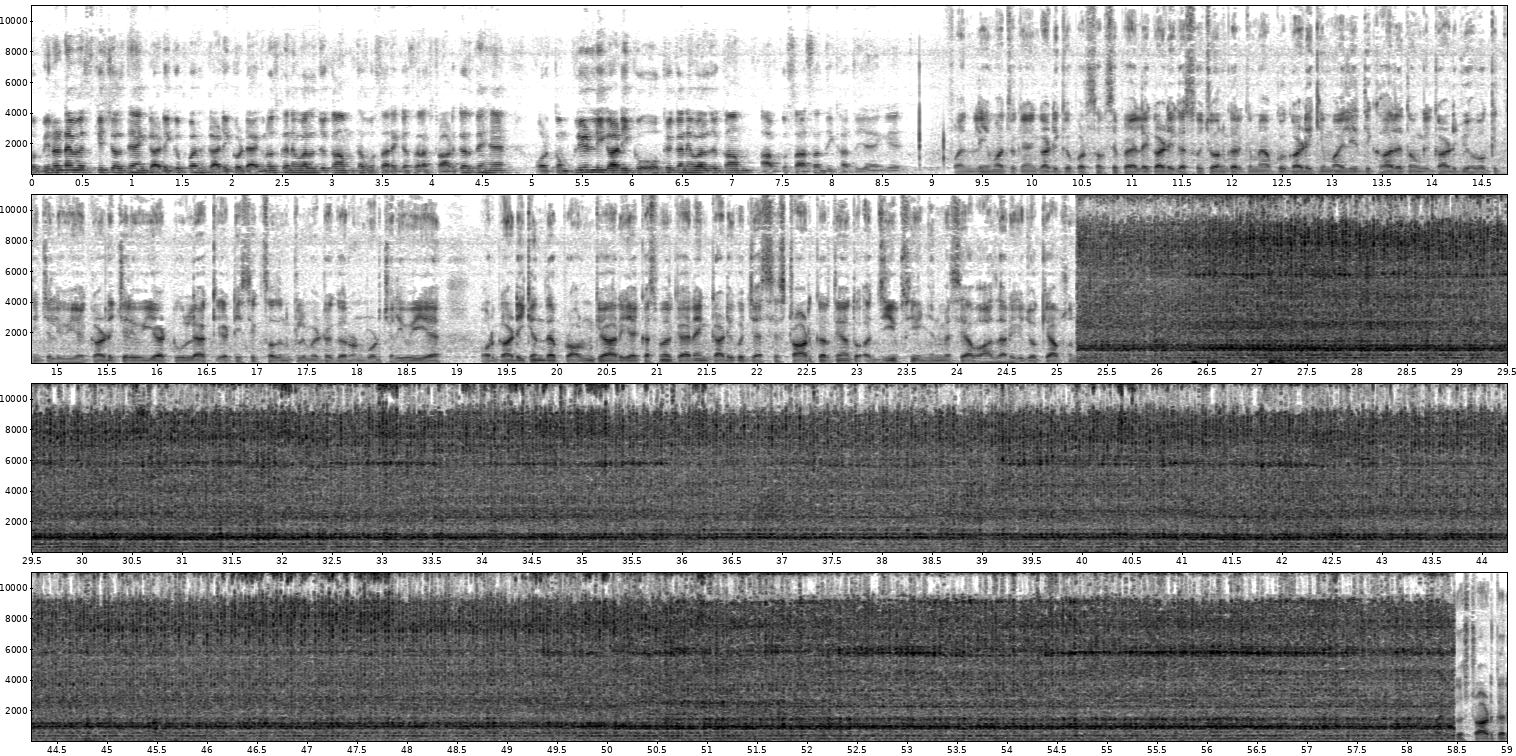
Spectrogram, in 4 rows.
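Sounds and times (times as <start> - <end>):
car engine idling: 25.2 - 58.5
constant bearing whine: 25.2 - 58.5.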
